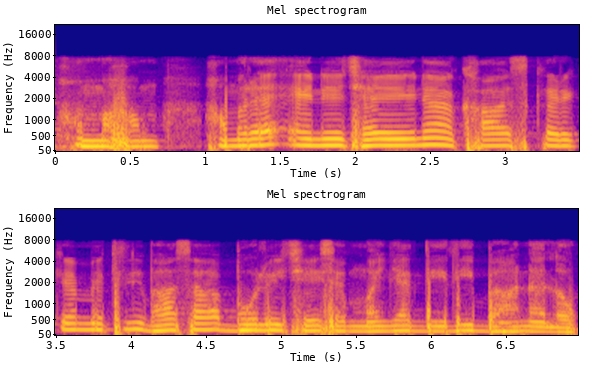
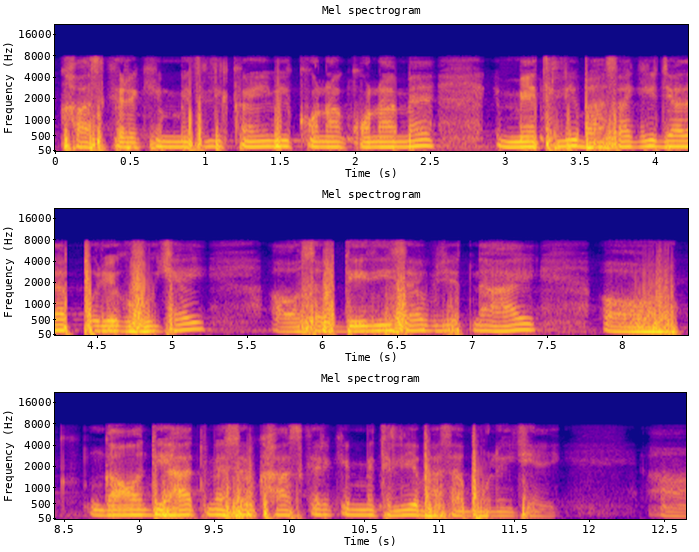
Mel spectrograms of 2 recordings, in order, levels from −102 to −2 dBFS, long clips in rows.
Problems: background sounds at intervals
